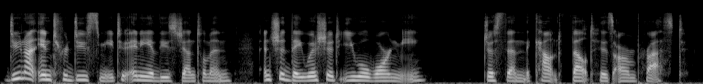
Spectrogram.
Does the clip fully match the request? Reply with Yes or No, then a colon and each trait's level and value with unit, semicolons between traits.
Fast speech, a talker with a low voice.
No: fast, 220 wpm; medium, 180 Hz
